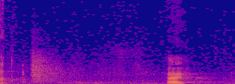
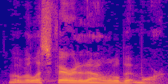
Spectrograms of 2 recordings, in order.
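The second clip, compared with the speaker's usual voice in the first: ordinary talk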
